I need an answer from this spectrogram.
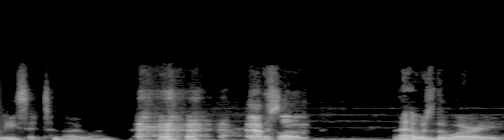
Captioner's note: laughing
